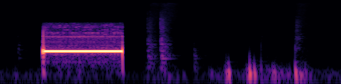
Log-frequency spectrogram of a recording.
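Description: Telephone ringback tone while calling a guest. One steady, loud ring tone lasts about a second, followed by near silence with a few faint low noises.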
